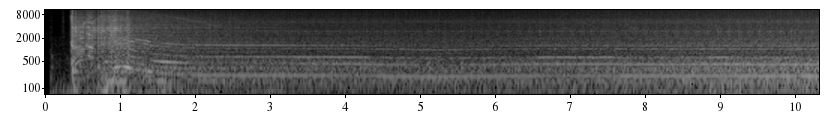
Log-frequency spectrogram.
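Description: UAZ-452 van's engine starting about half a second in, revving briefly and falling in pitch as it settles into a steady idle.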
